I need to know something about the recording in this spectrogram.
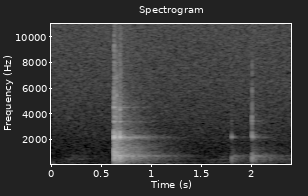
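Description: Auctioneer's gavel struck once to close the sale of a lot: a sharp knock with a short ring, followed near the end by a much lighter knock.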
